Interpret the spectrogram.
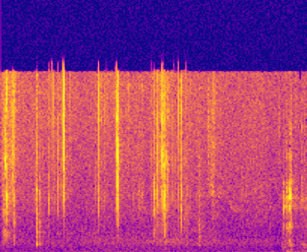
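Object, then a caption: Iron hammer head with rust crust. A steel chisel scrapes a small, solid, rusty iron hammer head without a handle, held in a gloved hand, to flake off its rust crust. The sound is a quiet, irregular series of short, bright, crackly scrapes and crunches that stop sharply. Rust flakes off the head.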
